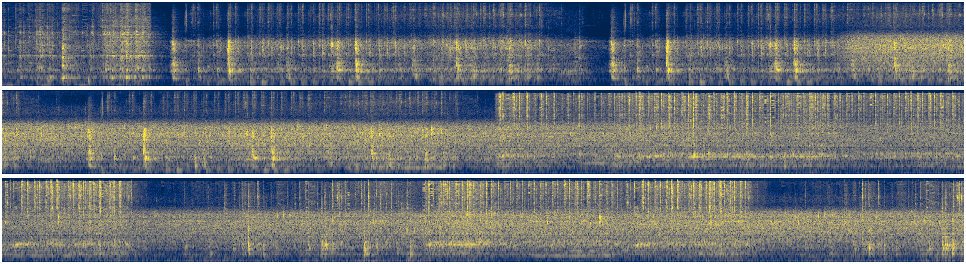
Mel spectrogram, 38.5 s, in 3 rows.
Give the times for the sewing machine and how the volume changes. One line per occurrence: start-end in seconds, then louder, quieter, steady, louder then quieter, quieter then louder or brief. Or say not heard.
0.0-38.4 steady.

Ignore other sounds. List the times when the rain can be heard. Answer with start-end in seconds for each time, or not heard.
11.1-38.4.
